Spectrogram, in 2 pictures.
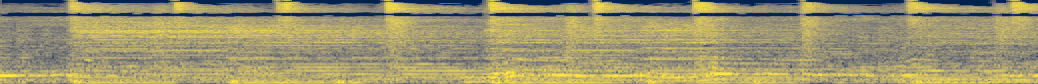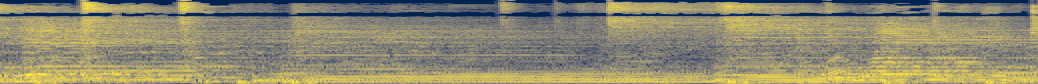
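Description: Live rock band playing an instrumental passage: electric lead guitar melody over strummed acoustic guitar, bass and keyboard, with a steady high tick keeping time. About two thirds of the way in the band settles on a long held chord before moving on.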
